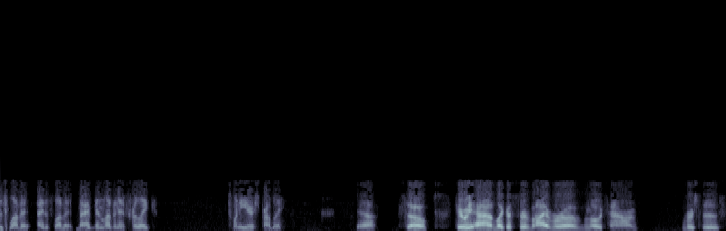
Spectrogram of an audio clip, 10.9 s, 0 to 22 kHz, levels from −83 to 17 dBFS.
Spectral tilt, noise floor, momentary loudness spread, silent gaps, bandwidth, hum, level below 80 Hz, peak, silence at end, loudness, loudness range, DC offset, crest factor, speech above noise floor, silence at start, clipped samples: -1 dB/octave; -75 dBFS; 17 LU; 5.73-5.85 s; 5 kHz; none; -70 dBFS; -2 dBFS; 0.15 s; -21 LUFS; 16 LU; under 0.1%; 22 dB; 54 dB; 0 s; under 0.1%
